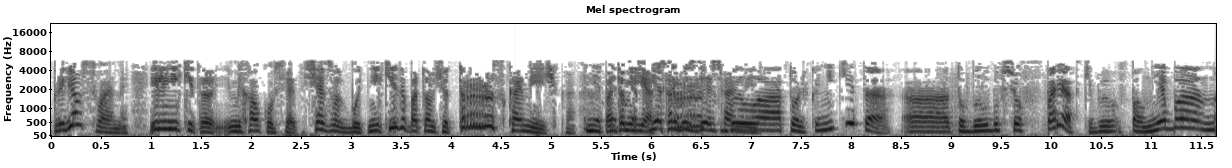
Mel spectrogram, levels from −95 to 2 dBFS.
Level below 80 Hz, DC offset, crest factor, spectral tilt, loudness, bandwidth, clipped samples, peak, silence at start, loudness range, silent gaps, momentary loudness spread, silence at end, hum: -40 dBFS; under 0.1%; 12 dB; -5 dB/octave; -13 LUFS; 6 kHz; under 0.1%; 0 dBFS; 0.05 s; 2 LU; none; 5 LU; 0 s; none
